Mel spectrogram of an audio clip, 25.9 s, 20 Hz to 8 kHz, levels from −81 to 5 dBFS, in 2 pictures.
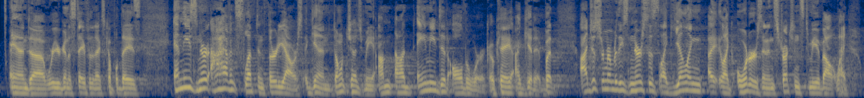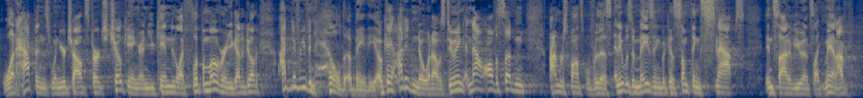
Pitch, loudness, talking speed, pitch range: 135 Hz, -17 LUFS, 260 wpm, 120-175 Hz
